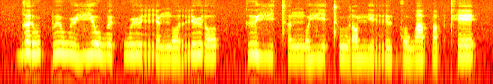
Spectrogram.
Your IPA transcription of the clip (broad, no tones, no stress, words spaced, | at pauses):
ɡə ɾu pɨwʉ vʲo wøkwʉ røŋorʉɾo | kɨvʲøtʰə ŋovʲetʰu ɾɔmʲɨrɨ ɡowapapkʰe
